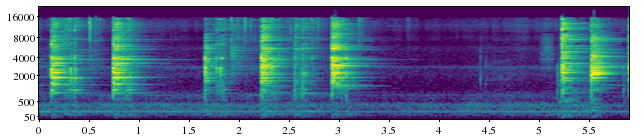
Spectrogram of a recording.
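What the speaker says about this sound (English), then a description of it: "grab the chipping hammer here. There's the first couple, and I really like them when they peel off like that." Chipping hammer knocking weld slag off steel loader fork brackets, a series of sharp metallic raps in small clusters with pauses between, close and clear, no talk.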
